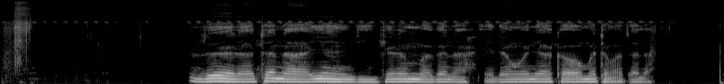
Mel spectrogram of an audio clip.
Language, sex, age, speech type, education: Hausa, male, 46-60, read, secondary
